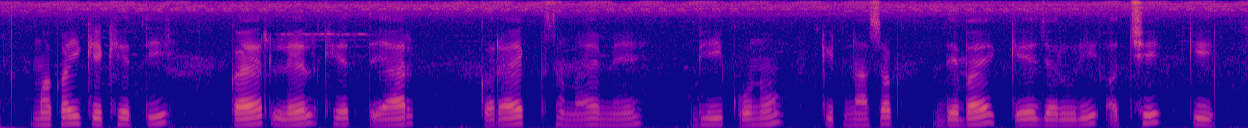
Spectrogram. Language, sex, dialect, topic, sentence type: Maithili, male, Bajjika, agriculture, question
